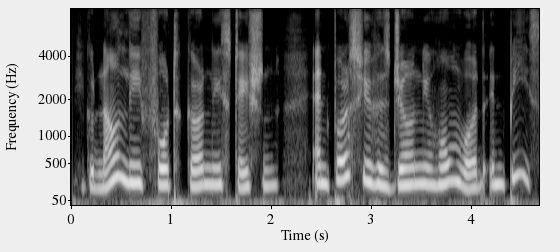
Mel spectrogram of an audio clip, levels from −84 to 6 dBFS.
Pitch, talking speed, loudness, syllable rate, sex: 225 Hz, 180 wpm, -16 LUFS, 5.2 syllables/s, female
